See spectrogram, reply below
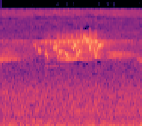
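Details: Bird song: a rapid high twittering warble lasting about a second over a steady background hiss.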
